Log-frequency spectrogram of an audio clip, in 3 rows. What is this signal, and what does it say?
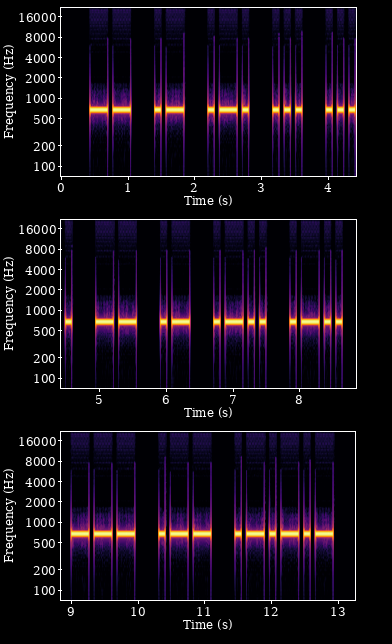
Morse code, heard as a keyed tone, about 14 wpm, spaced as for 12 wpm, 680 Hz. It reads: MARSHMALLOW.
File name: Morsekurs / Witze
